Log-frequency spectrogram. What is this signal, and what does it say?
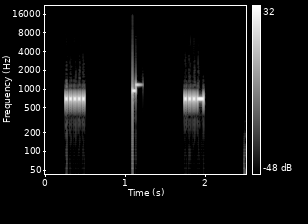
Morse code, heard as a keyed tone, about 46 wpm, 700 Hz. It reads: 5 V
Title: Single Letter-Number - Rapid-Fire 45wpm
